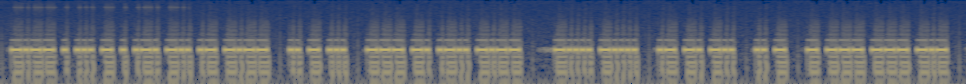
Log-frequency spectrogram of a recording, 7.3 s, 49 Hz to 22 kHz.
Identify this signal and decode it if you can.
Morse code, heard as a keyed tone, about 51 wpm, 600 Hz. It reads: YESTERDAY ITS ONLY 66 AND IT TOOK
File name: archived / CRSnet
